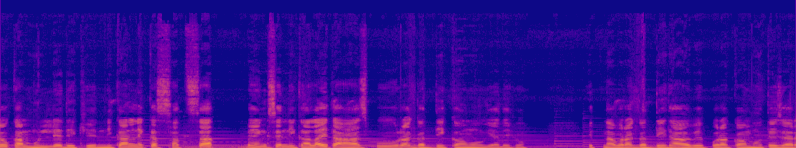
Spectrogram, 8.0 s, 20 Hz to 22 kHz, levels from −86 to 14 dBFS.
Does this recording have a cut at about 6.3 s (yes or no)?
no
